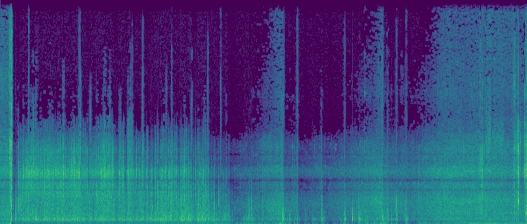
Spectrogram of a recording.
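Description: Wind buffeting a phone microphone held at an open car window while the car drives slowly, over the car's running noise. It is a rough steady rumble, with sharper crackles of gusts in the second half.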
